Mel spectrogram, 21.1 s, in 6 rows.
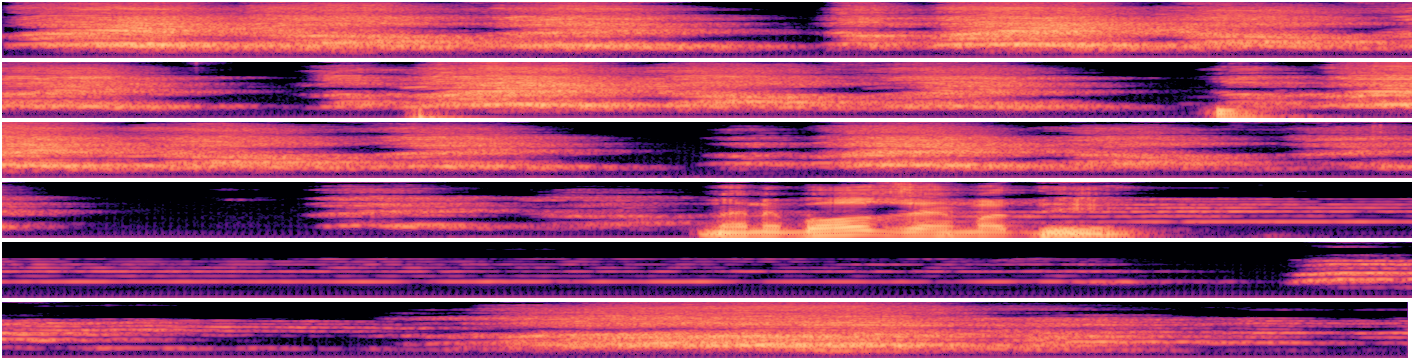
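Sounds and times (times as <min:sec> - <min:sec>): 
crowd chanting a religious slogan in unison: 0:00.0 - 0:10.8, 0:11.4 - 0:12.4, 0:18.7 - 0:21.1
sharp low thumps: 0:04.5 - 0:04.9, 0:06.6 - 0:06.8
speech: 0:06.6 - 0:06.8, 0:12.4 - 0:13.5.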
